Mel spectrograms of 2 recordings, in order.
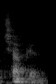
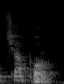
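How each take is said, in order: First: "chapel" with a full -pel ending; wrong full EL. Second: "chapel" as CHAP-ul; silent E. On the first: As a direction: sound the e in "chapel". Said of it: "not chapel". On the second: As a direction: swallow the e in "chapel". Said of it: "that syllable". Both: Shown as a demonstration.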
